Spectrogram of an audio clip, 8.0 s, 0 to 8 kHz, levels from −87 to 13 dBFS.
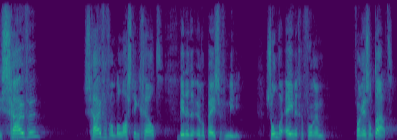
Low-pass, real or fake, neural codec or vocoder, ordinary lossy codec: none; real; none; none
